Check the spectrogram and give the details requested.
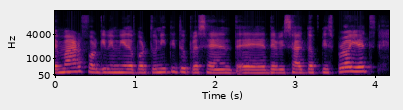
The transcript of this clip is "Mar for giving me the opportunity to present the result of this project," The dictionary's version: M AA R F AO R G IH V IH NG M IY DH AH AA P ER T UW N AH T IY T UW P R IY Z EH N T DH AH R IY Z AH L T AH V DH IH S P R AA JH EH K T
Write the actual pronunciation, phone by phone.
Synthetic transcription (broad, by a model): M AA R F AO R G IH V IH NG M IY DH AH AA P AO T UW N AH T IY T UW P R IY S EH N T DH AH R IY S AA L T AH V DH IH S P R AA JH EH K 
